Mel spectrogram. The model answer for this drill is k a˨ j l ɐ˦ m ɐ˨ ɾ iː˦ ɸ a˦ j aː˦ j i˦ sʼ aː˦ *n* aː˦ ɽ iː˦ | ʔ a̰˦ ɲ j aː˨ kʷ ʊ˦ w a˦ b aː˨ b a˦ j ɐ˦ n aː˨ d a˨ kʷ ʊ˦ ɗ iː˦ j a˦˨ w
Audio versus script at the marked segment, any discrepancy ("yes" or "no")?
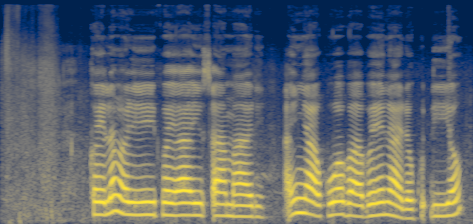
yes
